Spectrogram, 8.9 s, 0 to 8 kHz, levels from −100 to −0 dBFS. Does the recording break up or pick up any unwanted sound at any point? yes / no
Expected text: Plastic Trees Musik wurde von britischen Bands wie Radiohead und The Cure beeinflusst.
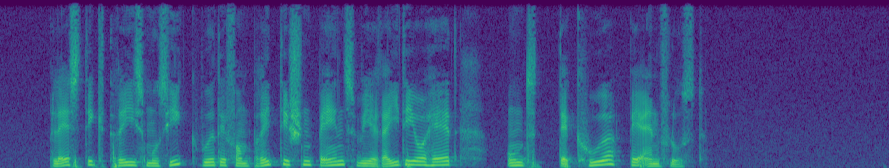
no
